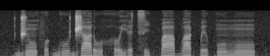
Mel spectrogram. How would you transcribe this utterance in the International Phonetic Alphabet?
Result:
d͡ʒ ũ˨ f ʊ˨ ɡ͡b u˦ d͡ʒ a˨ ɾ u˦ h ʊ˨ j ɪ˦ t͡s i˨ k͡p a˨˦ b a˦ k͡p ɪ˦ kʷ ũ˨ m ũ˦

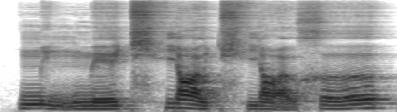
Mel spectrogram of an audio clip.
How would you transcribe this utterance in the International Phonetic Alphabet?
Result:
m ḭ˨˩ ŋ m e˧˥ ɪ̯ t͡ɕʰ j ɑ˥˩ ʊ̯ t͡ɕʰ j ɑ̰˨˩ ʊ̯ x ɤ˧˥

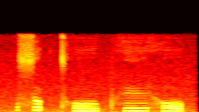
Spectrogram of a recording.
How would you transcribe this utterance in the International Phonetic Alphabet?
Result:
s ʊ˦ ʔ tʰ o˨ ʊ̯ pʰ e˦ ɪ̯ h o̰˦˨

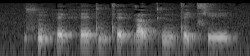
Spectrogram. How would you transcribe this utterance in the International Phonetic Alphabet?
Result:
sʰ ũ˦˨ h ɛ˦ ʔ h ɛ˦ t ṵ˦˨ tʰ ɛ˦ ʔ ɡ a̰˦˨ ʊ̯ kʰ ĩ˨ t ɛ̰˦˨ t͡ɕʰ e˨

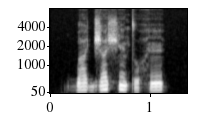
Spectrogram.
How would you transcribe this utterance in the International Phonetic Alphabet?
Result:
ɡ͡b a˧ d͡ʒ a˦ ʃ ɛ̃˦˨ t o˧ h ɛ̃˦

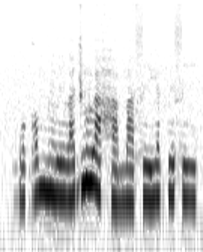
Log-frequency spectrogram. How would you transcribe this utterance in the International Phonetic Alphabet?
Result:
ɡ͡b o˨ ɡ ɔ˨˦ m ĩ˧ l i˨ l a˨˦ d͡ʒ ũ˦ l a˧ h a˨ m a˧ s i˧ j ɛ˧ k͡p i˧ s i˧

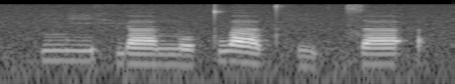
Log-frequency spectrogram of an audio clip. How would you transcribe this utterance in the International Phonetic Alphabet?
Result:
m i˦ h j a˧ n̪ o˨˩ t̪ w a˥˧ t̪ʰ i˨ ʔ t͡s a˦ ʔ

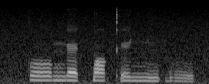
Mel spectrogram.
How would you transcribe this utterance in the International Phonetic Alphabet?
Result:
k oː˦ ŋ ɛ˦˨ k͡p ɔ˦ kʼ e˦ ɲ ĩ˨ ɓ u˨

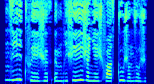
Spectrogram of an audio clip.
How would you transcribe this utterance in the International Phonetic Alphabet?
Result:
n z i ɾ i t f eː ʒ ø θ ʔ ø m b i ʃ eː ʒ ɑ ʎ eː ʒ f ɑː s t u ʒ o n z u ʒ

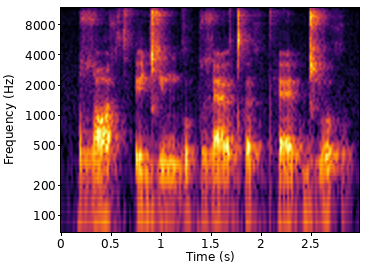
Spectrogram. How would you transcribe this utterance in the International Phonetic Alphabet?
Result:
ɮ ɑ x t͡sʼ ɪ d͡ʑ ɪ ŋ ɡ ʊ k ɮ æ ə̯ tʰ ə x pʰ ɛ p d͡ʑ ʊ x

